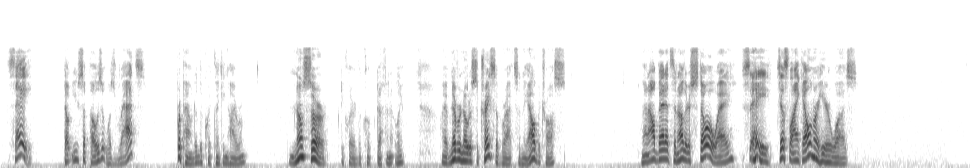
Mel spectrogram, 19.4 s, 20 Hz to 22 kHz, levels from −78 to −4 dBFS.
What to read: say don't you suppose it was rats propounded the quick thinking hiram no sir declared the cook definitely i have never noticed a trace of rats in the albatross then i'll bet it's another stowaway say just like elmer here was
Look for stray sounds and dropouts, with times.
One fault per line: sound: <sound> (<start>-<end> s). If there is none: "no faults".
no faults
